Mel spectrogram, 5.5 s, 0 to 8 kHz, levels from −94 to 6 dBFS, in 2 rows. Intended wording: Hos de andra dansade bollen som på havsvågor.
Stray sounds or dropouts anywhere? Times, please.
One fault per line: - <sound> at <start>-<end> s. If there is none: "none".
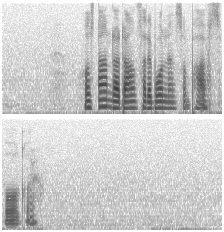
none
